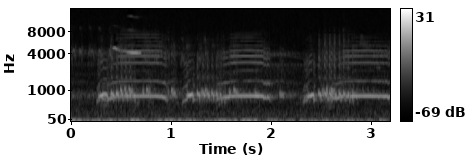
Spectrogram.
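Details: Introduced Whooping Crane flock at Necedah National Wildlife Refuge, Wisconsin, on a late-May 2019 evening, competing with Sandhill Cranes, filmed with a Panasonic GH5. Three extremely loud, trumpeting, rich harmonic calls follow each other within about three seconds.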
